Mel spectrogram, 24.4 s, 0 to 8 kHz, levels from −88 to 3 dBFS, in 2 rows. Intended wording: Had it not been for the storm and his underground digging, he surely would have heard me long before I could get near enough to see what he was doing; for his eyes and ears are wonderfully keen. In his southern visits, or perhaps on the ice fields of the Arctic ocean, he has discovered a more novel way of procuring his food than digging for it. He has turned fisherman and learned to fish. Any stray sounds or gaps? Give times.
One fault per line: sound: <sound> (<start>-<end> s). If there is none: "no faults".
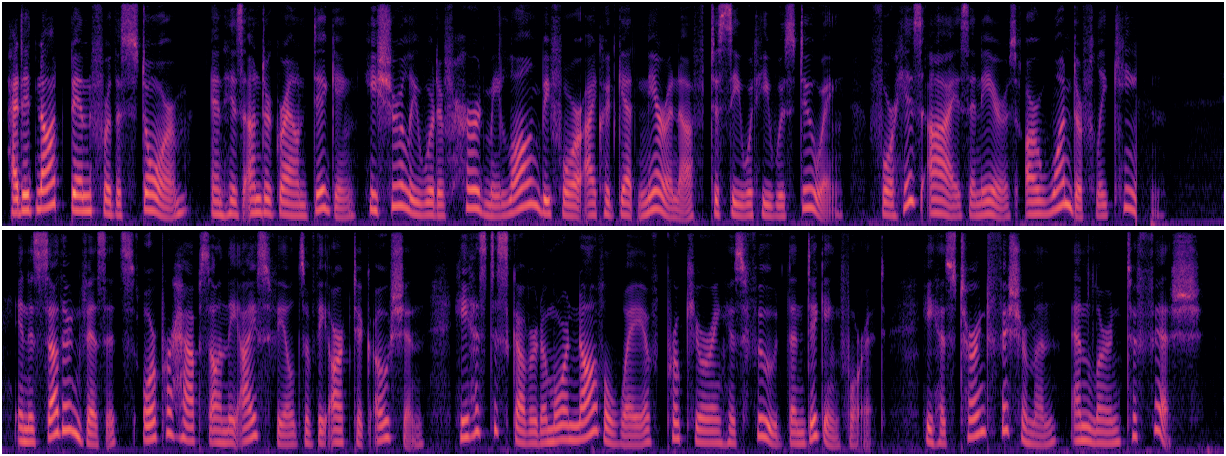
sound: dropout (11.3-11.5 s)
